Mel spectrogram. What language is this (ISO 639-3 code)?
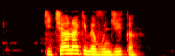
swa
